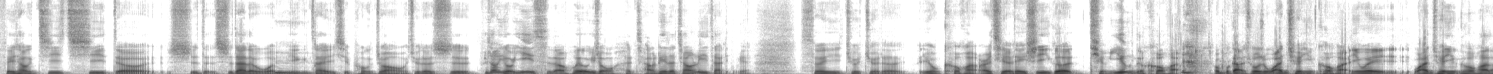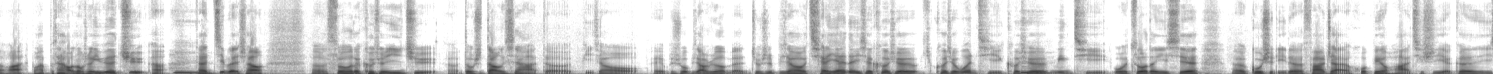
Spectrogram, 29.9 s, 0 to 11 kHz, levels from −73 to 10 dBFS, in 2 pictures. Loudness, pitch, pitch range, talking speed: -15 LUFS, 110 Hz, 90-130 Hz, 315 characters per minute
